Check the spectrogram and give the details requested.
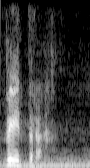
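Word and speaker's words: πέτρα: piedra es igual, es la 4073 que se pronuncia Petra, que es roca grande.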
